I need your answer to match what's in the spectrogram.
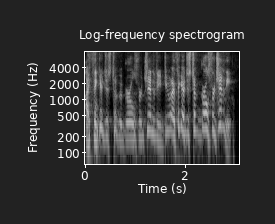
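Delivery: put-on, high, frantic freaked-out panic with repetition. Telling a story, speaker quotes a friend who came to him: imitating a friend freaking out. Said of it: "he's like freaking out".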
